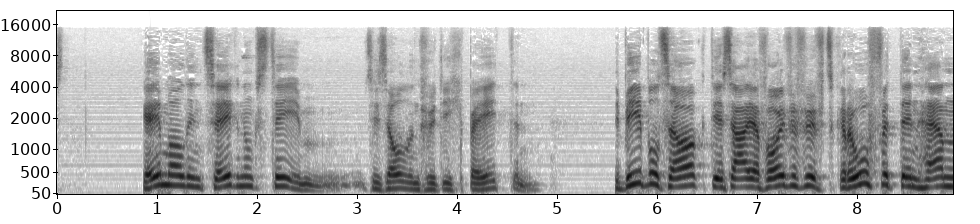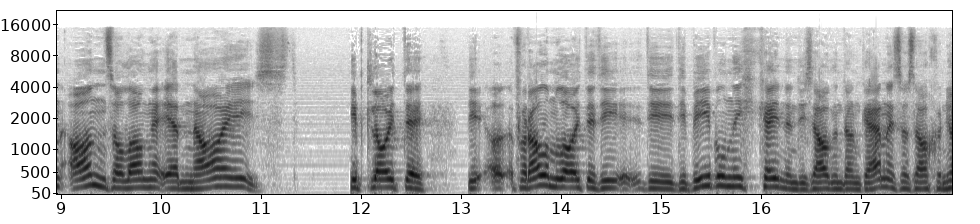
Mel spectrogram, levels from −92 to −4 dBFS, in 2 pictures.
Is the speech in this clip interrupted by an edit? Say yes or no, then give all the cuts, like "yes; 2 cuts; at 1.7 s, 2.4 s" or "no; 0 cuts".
no; 0 cuts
